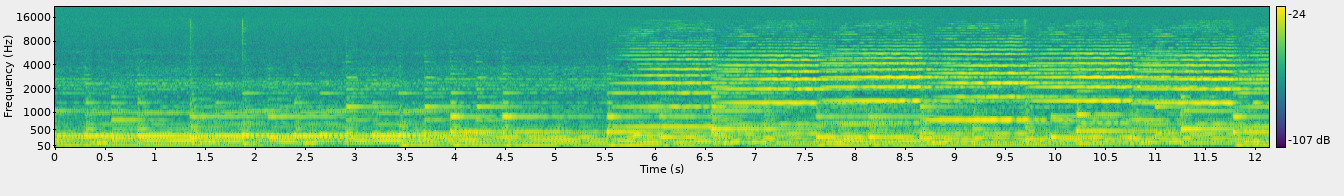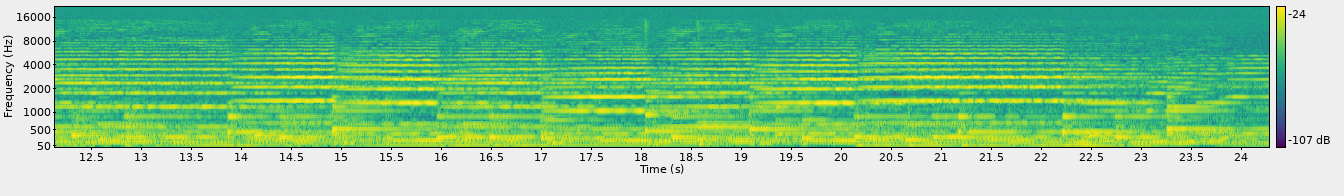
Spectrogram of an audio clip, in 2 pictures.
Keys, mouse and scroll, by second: 13.3 space.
